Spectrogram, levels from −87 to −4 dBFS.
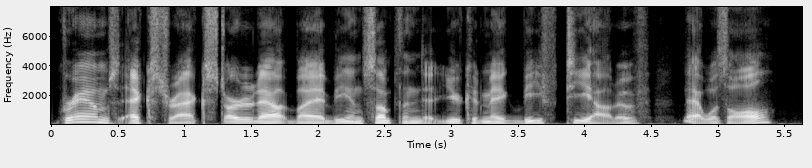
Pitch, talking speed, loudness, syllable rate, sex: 105 Hz, 180 wpm, -18 LUFS, 4.5 syllables/s, male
